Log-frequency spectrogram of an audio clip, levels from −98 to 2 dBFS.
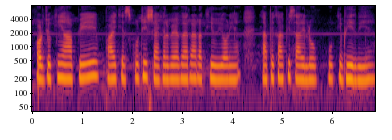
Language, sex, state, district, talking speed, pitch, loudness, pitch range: Hindi, female, Bihar, Madhepura, 200 wpm, 205 Hz, -30 LUFS, 200-210 Hz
